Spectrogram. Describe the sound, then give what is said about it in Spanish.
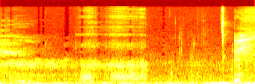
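Someone takes a couple of quick, quiet sips of coffee, with soft slurping and breathy mouth noises separated by a short pause. No one speaks. “Eh, doy un traguito a mi café antes de platicarles esta historia porque está buena, está buena.”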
